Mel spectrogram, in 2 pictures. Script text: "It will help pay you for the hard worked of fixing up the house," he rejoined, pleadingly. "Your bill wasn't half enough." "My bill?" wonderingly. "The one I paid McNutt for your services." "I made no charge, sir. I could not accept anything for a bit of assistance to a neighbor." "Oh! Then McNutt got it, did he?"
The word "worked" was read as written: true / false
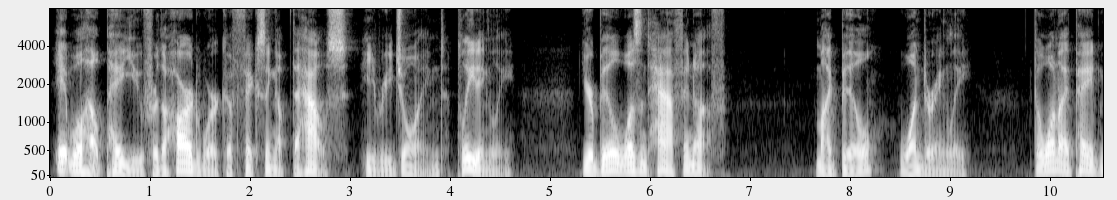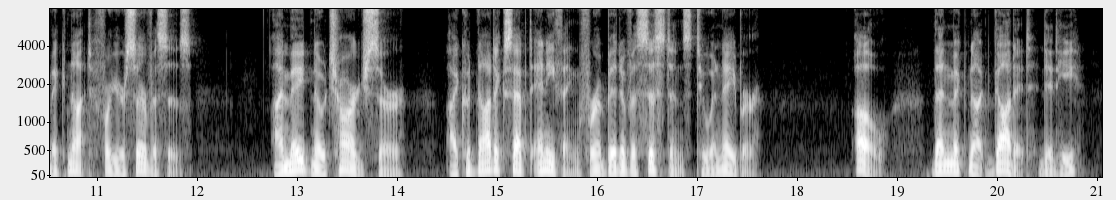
false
